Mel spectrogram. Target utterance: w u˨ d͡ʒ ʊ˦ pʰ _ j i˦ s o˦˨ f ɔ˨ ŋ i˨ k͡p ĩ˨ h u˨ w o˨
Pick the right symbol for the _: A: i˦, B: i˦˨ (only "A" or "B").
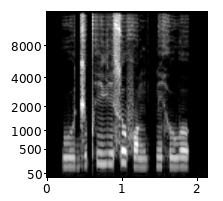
A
